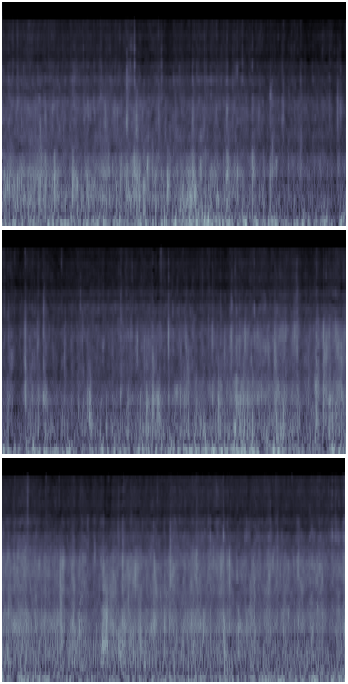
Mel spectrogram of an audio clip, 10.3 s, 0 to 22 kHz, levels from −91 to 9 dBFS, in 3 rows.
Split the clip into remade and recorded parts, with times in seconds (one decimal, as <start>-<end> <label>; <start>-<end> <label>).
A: 0.0-10.3 remade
